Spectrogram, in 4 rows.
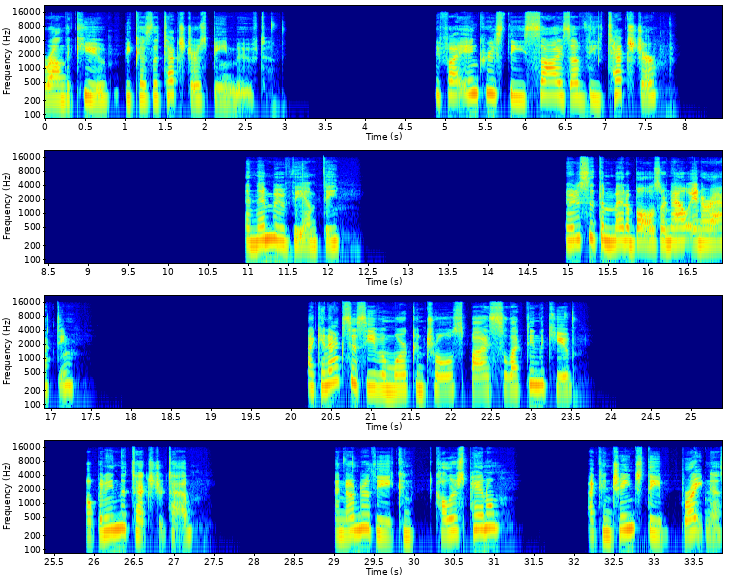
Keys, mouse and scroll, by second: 2.8 click, 4.1 KP_3, 6.8 click, 7.7 KP_5, 10.4-11.5 drag, 11.6 g, 19.7-33.8 drag.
